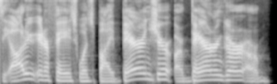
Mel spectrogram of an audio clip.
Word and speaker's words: Behringer: a audio interface the audio interface was by baringer or baringer or how do you say is it baringer it's the one you're talking you know what I'm talking about it's Behringer 404 had four audio inputs for four different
